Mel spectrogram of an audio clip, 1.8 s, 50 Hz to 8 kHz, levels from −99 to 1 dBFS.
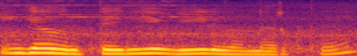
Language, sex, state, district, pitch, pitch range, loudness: Tamil, female, Tamil Nadu, Chennai, 200 Hz, 185-220 Hz, -13 LUFS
